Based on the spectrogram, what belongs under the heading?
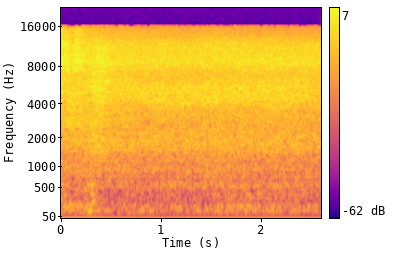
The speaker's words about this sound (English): Is that the shower? Oh, is that what that is? Oh. No, because he would have. This is there's somebody pressure washing. That's what it is. Oh, he's back out there. That's what it is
